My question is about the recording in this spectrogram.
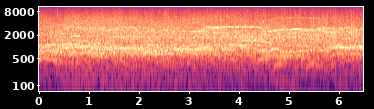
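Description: Studio audience applauding steadily at the end of a song, with voices calling out in the crowd.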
